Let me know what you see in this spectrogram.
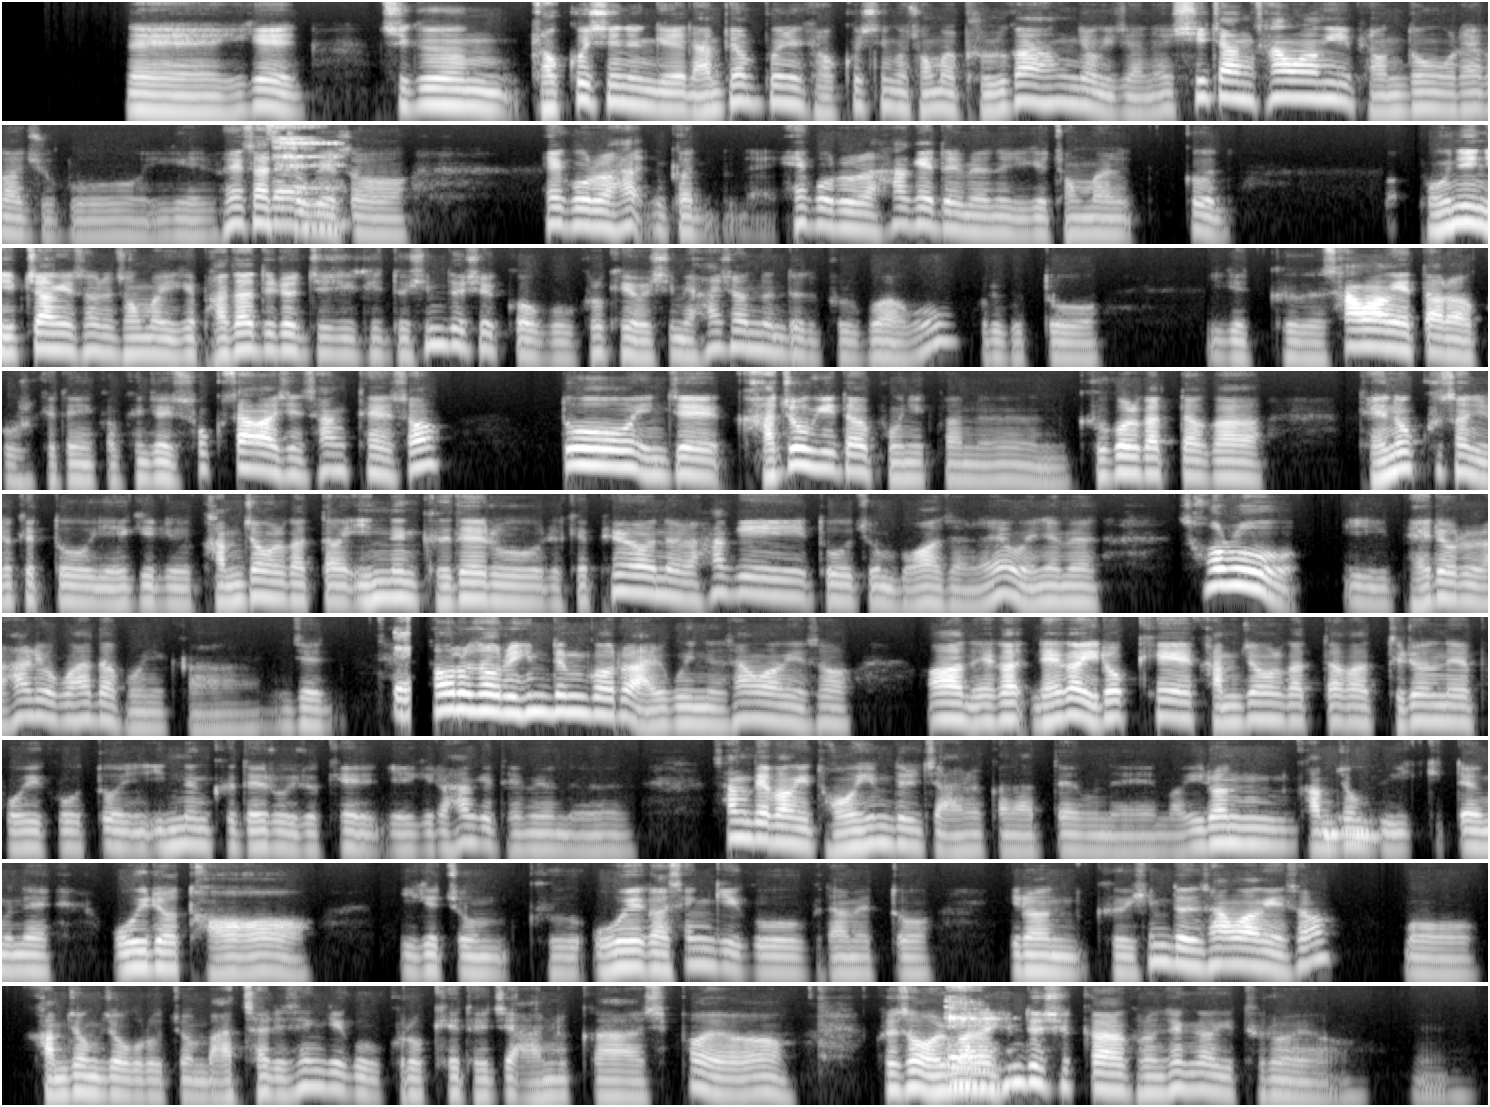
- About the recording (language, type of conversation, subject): Korean, advice, 힘든 파트너와 더 잘 소통하려면 어떻게 해야 하나요?
- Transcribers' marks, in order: other background noise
